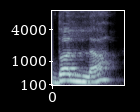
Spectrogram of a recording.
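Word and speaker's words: ضل: It differentiates similar looking words because once you learn the makharij, you know dalla means he got lost. Zalla means he slipped. Dhalla means he stayed in certain position. And dhalla, a certain position or status or whatever, dhalla is to, be humiliated.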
